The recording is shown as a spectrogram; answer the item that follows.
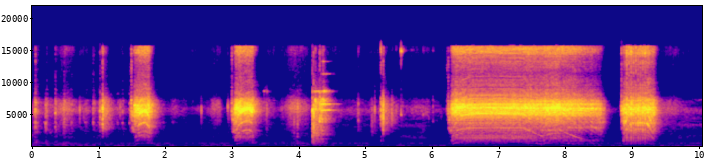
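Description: Cordless drill-driver running unloaded in short trigger pulls: two brief whirs, a click, then a run of about two seconds that spins up, holds steady and winds down, and one more short whir near the end.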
